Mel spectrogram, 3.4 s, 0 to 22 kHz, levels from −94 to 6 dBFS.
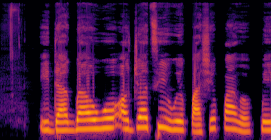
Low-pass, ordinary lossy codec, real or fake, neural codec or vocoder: none; none; real; none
